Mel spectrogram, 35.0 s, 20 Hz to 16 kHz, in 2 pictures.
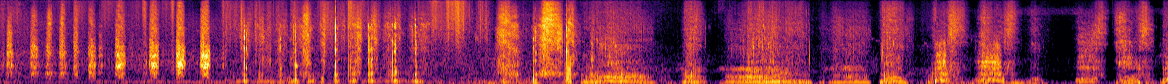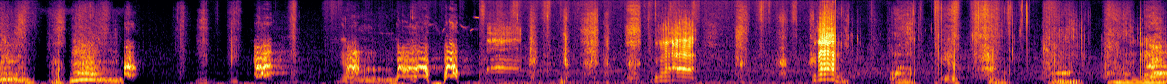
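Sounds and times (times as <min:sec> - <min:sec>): farm animals bleating: 0:24.7 - 0:25.6, 0:27.2 - 0:28.2, 0:29.6 - 0:31.2.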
